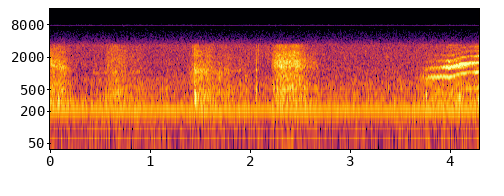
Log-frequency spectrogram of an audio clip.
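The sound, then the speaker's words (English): Faint meowing from a house cat: a few soft, brief calls, then a longer, clearer meow at the end. “That was my cat.”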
